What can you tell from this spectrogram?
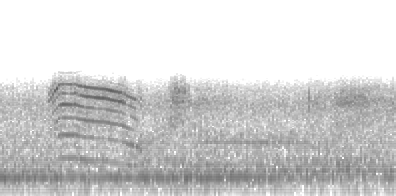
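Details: Eight-week-old male Maine Coon kitten talking for food: one clear, slightly falling meow near the start, then soft faint sounds and a steady low indoor hum.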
